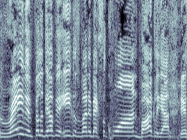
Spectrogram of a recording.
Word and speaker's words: Saquon: No, that's his name, Saquon. Yeah. What did you just say? Shaquan. Saquon. No, you're not going to put him in the community. Yeah, put some respect on his name. Say his name right, dog.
